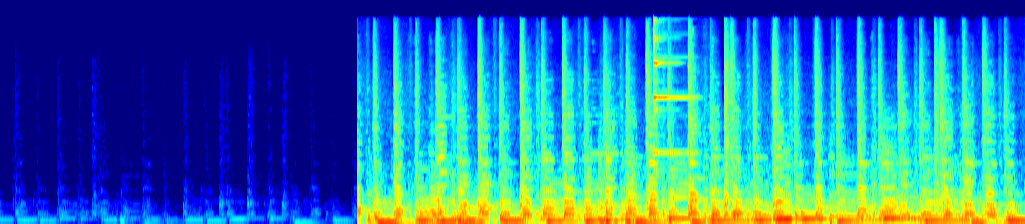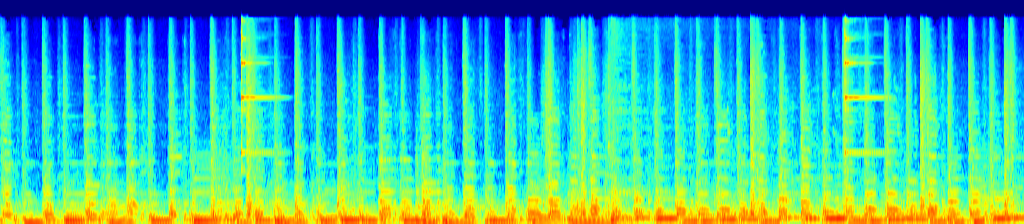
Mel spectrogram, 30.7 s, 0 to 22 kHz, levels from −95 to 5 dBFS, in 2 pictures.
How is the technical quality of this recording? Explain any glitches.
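The recording has one clear fault at the start. From 0.0 to 5.36 s, a 24-bit alignment error leaves the sound clean but about 48 dB too quiet. The 24-bit samples were misread as full 32-bit values, so the waveform shrinks to a near-flat line.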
